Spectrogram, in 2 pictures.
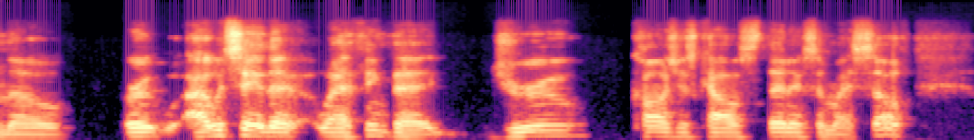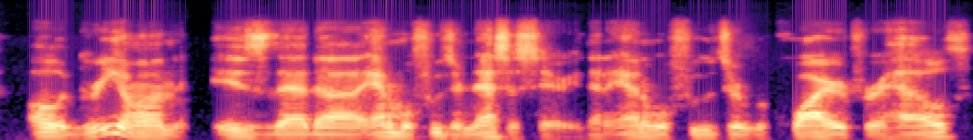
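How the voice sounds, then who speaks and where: A man's voice: on the low side, fairly bright tone, breathy edge, no echo. A man debating casually as a panelist on a live online show, earnest, emphatic and opinionated.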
